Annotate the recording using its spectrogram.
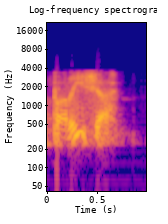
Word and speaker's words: Parrilla: The double L down there is pronounced S, so it's La Parrilla di Julian.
